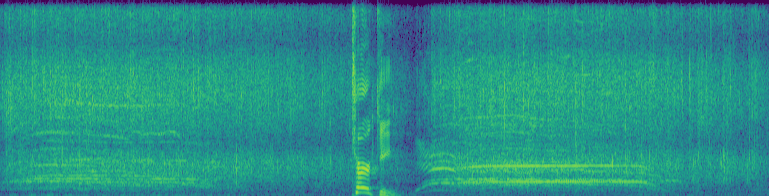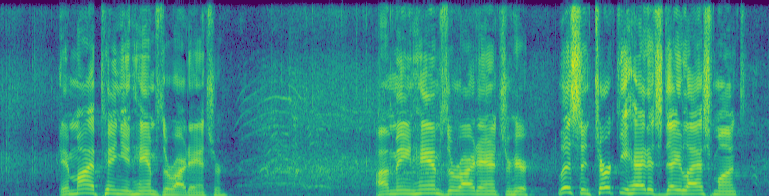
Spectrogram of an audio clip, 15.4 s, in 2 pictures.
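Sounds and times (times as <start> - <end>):
audience applause voting: 0.0 - 3.5, 4.2 - 8.3, 10.1 - 13.3
speech: 3.5 - 4.0, 8.3 - 10.0, 11.4 - 15.2.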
